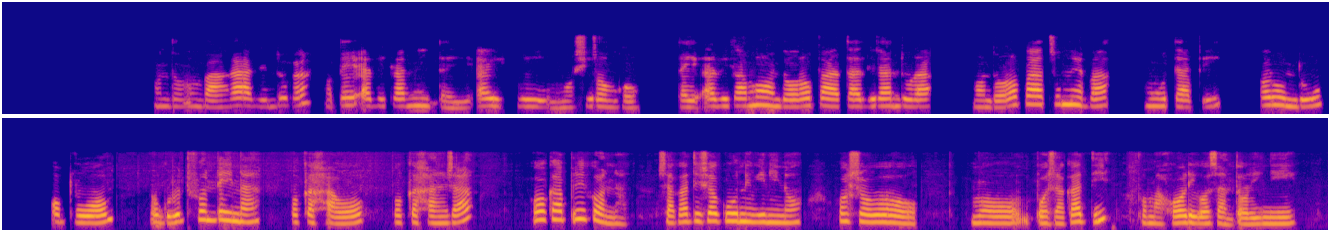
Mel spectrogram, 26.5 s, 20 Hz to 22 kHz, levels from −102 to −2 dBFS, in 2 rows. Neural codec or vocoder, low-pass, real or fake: codec, 16 kHz in and 24 kHz out, 2.2 kbps, FireRedTTS-2 codec; 7.2 kHz; fake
